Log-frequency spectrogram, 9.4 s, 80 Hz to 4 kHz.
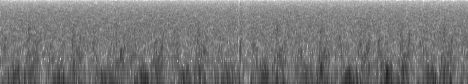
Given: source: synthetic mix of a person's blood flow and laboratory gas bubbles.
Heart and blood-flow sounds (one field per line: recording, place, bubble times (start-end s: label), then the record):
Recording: Doppler ultrasound of blood flow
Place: precordium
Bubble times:
1.57-1.65 s: bubbles
From the record:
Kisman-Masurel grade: 111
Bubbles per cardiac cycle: 1 to 2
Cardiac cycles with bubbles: 1 to 10%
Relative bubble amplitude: barely perceptible (0.100 to 0.250)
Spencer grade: 1 (occasional bubble signal discernible with the cardiac motion signal, with majority of cardiac periods free of bubbles)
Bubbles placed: anywhere in the cardiac cycle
